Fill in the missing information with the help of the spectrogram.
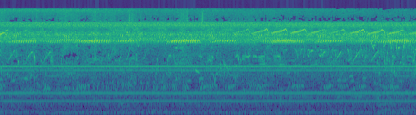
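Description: Forest ambience: a steady insect drone with many short bird chirps. From about halfway, one bird repeats a short rising chirp about twice a second, over a steady hum.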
